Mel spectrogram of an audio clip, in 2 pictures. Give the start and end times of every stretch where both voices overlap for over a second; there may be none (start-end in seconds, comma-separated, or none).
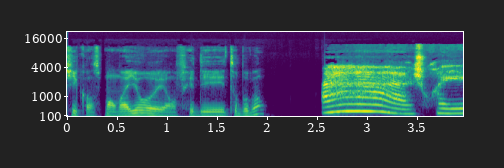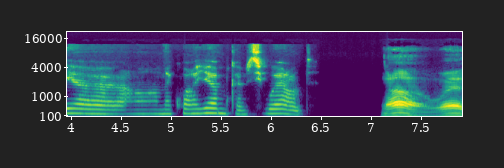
none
